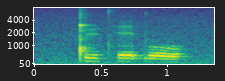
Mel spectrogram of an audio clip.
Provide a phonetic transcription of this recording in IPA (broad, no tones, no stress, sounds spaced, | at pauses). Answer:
ǃ y t̪ʰ e d̪ o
